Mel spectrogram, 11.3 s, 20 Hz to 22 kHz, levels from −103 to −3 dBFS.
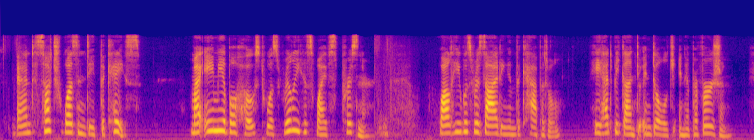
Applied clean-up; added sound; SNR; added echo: neural separator model SepFormer DNS4.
